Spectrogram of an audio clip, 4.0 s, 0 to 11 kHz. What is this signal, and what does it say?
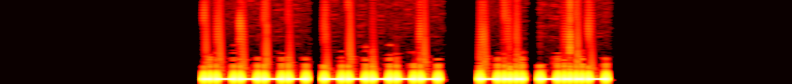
Morse code, heard as a keyed tone, about 40 wpm, 700 Hz. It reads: 10 DX
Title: Winter Field Day Exchanges 40wpm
